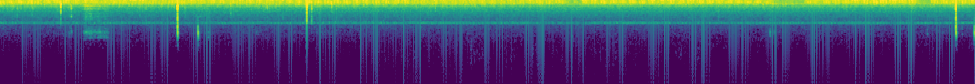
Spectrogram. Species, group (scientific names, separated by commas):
Platycleis intermedia, Orthoptera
